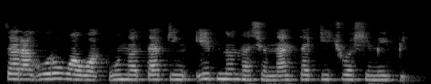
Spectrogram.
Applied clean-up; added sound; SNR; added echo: none; none; none; reverberation time 0.2 s.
